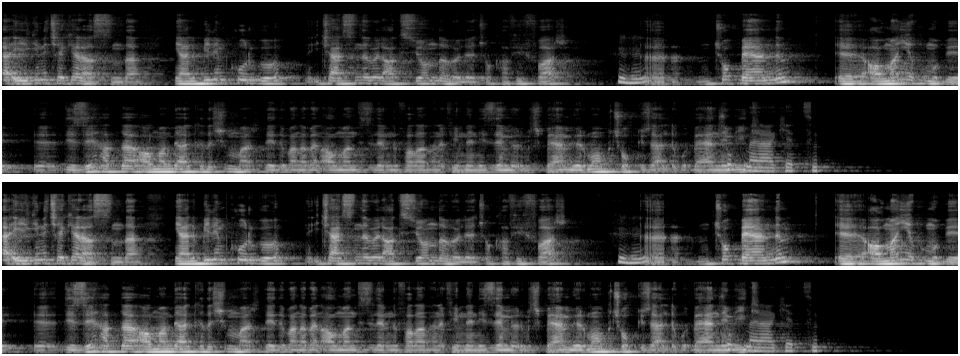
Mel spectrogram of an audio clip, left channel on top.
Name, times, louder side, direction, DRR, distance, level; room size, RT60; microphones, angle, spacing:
voice 1, 0.0-5.7 6.4-8.0 8.3-17.0, right 2 dB, 30° right, 1.2 m, -22 dB
voice 2, 6.2-6.5 16.7-17.7, equal, 10° left, 1.0 m, -26 dB
22.5 x 20.5 x 7.8 m
head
